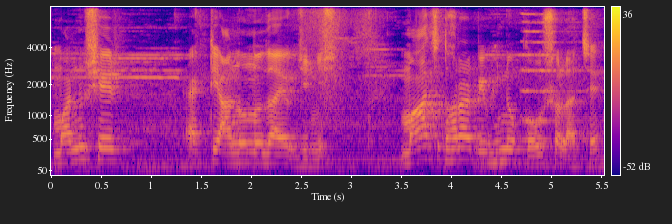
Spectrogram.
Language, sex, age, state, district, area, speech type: Bengali, male, 60+, West Bengal, Purba Bardhaman, rural, spontaneous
